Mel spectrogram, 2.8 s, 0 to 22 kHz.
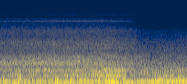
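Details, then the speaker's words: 2008 Dodge Ram 1500 5.7 Hemi after belt tensioner replacement for a slight belt squeak: smooth, steady engine hum with no squeal or chirp from the belt, only some wind noise; the belt drive sounds fine. "let's go fire it up see if our little minute squeak is fixed see how that one just stays nice and solid"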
